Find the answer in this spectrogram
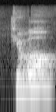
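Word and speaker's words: Qubole: So you said you worked at companies here in the Valley, and I noticed that you worked at Cubal, or I think it's pronounced Cubal. Yeah, Cubal, that's right.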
